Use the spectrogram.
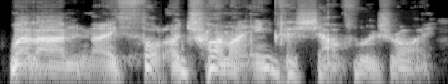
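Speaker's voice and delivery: low, faltering excuse; hesitant bluff. A narrator's reading. Daniel excuses his English to the shopkeeper, hesitant.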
